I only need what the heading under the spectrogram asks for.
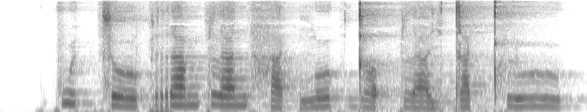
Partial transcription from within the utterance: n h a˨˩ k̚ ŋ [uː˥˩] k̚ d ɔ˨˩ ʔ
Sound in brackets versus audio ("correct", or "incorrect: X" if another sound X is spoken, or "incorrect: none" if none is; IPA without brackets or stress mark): incorrect: oː˥˩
